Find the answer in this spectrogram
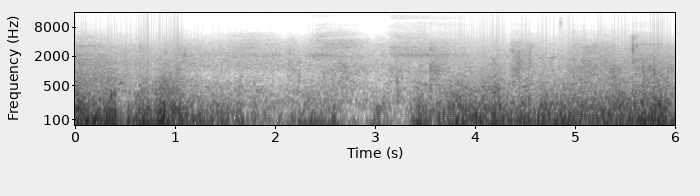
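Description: Wind buffeting the microphone: a gusty low rumble that eases off briefly around the middle, then picks up again.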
